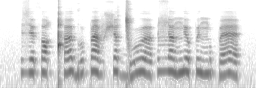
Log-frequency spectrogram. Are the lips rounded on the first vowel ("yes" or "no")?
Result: no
